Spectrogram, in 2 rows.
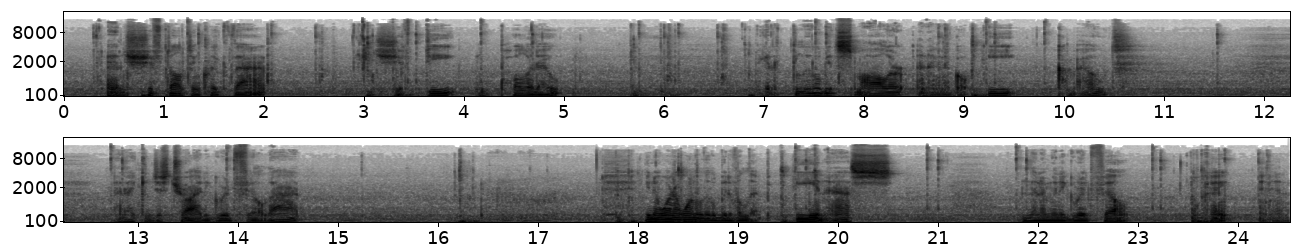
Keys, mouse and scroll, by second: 1.2 alt+shift+click, 1.9 scroll down 1, 2.1 middle click, 3.3 shift+d, 4.2 click, 5.2 scroll up 2, 5.8 shift+middle click, 6.1 middle click, 6.8 s, 7.8 middle click, 9.1 e, 9.8 click, 12.7 click, 16.3 alt+a, 18.0 ctrl+z, 18.4 ctrl+z, 19.5 e, 19.8 s, 21.8 click, 23.7 alt+a, 23.9 middle click.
